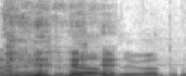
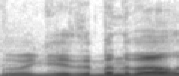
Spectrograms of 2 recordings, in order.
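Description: First: Louder jeering taunt at the loser; mock jeer. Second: Said in the usual way. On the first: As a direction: jab the words at him, louder. Mocking fans' reaction.

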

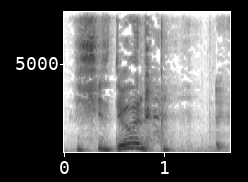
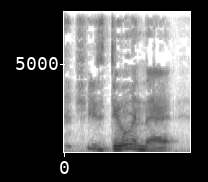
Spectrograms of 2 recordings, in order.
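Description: First: Louder, higher and laughing through it; cracking up while pointing it out. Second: "She's doing that" slowed, each word leaned on; slow, pointed repeat with "doing" stressed; slow emphatic repeat. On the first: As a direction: giggle breaks into the words. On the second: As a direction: spell it out slowly for the listener. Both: Real, not acted.

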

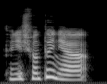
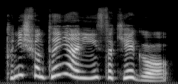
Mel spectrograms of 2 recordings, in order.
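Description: First: Said in the usual way. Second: Whiny grumble, pitched higher; complaining. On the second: Acted. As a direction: grumble it like a sulky pupil, stretching "świątynia". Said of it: "narzekał uczeń".

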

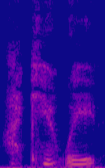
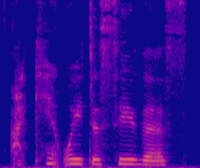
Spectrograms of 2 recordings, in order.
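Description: First: Whisper. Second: Said in the usual way. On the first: Real, not acted. Excited whisper after plain talk.

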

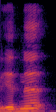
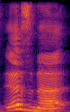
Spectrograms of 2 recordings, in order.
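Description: First: Higher, lightly British "isn't it"; British "isn't it" without the shout; everyday British tag. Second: Loud, high British "isn't it"; punchy mock-British question, spoiling for a fight; British fighting challenge. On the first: Acted. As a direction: toss it off as a casual British tag. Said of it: "instead of saying". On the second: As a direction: challenge them like a British brawler. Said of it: "If a guy questions you and goes".

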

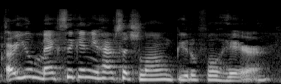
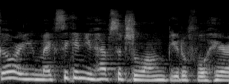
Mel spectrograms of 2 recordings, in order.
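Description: First: Mocking imitation. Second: Lightly voiced coworker, politely curious; a stranger at work asks, mildly imitated; retold compliment. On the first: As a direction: parody the question with exaggerated curiosity. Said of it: "what the fuck, bitch?". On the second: Coworker asks about her hair, lightly imitated friendly question. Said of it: "they're like".

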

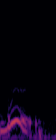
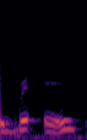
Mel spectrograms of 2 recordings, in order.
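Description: First: Said in the usual way. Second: "British" said the British way, T dropped from the middle; British pronunciation. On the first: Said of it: "instead of British". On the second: Shown as a demonstration. Teasing the British about their speech, "British" with its middle T dropped. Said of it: "why do y'all say British instead of British".

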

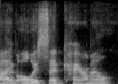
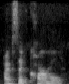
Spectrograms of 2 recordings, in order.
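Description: First: "caramel" said as CARE-uh-mel, three syllables; "caramel" with the middle "a" sounded out. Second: "caramel" said as CAR-mel, two syllables; "caramel" with the middle vowel dropped, CAR-mul. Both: Shown as a demonstration. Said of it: "how is everyone saying that".

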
